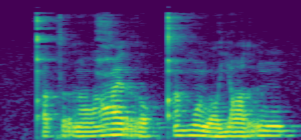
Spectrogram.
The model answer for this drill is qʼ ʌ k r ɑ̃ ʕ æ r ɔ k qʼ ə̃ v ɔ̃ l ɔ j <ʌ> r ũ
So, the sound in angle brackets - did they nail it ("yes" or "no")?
no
